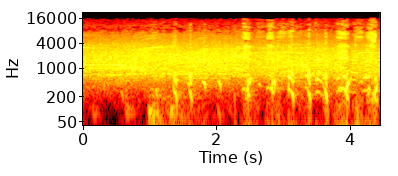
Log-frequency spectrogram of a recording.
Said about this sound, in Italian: Aspetta, devo fare una pausa qua perché questo merita un applauso, ferma.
